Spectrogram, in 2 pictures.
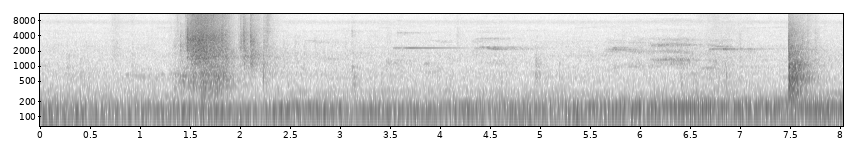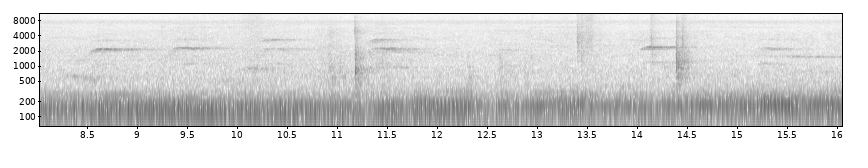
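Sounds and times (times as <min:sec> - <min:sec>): steady low hum: 0:00.0 - 0:16.0
loud sharp knock: 0:07.5 - 0:07.9.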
